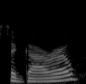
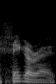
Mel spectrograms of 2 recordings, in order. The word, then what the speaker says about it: Figaro: was a kid was figaro see i say figaro that's what i used to say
